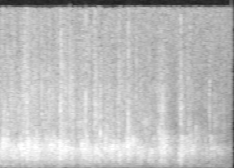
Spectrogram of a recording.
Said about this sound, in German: ja, kleiner Applaus für euch selber. Habt ihr richtig gut gemacht?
